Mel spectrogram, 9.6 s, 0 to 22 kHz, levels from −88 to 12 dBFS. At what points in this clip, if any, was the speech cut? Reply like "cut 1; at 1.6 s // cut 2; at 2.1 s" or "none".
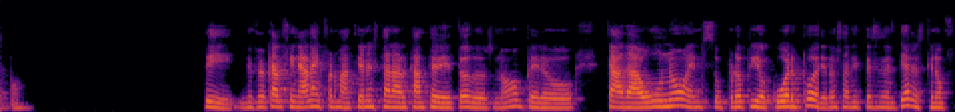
cut 1; at 8.2 s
